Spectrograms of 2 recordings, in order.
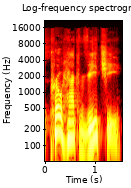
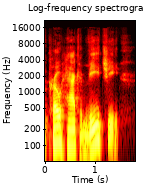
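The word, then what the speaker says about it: pro hac vice: And it says Pro Hac Vici forthcoming. At least that's how I learned to pronounce that in law school at the University of Texas at Austin. Pro Hac Vici.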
